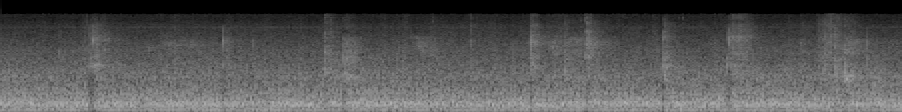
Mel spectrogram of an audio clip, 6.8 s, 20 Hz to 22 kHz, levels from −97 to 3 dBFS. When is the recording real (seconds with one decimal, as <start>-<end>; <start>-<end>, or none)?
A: 0.0-6.8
